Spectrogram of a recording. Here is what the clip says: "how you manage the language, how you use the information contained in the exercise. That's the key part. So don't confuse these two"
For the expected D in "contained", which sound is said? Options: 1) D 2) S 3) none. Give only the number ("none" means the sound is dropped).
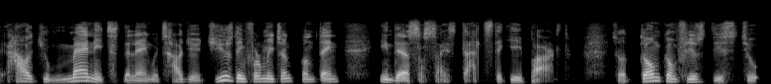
3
